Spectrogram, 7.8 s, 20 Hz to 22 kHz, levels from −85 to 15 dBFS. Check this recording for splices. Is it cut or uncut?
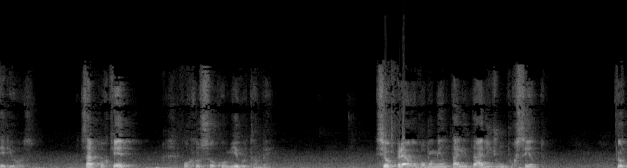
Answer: uncut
